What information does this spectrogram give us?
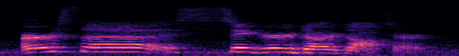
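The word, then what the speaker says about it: Yrsa Sigurðardóttir: back of the book uh her name is ursa sigurd our daughter according to the back of the book that's how you pronounce this name ursa sticky jar doctor um and this is supposed to just be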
